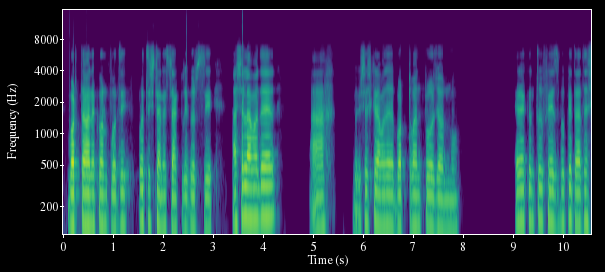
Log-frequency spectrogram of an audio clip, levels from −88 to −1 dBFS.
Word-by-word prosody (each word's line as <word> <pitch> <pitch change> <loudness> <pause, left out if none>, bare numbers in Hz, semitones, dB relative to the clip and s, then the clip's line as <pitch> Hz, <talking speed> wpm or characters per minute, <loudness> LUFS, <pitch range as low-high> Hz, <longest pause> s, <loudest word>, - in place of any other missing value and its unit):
বর্তমানে 135 0 +7
কোন 130 -1 +2
পতি 130 +1 -2 0.3
পতিষ্ঠানে 135 -3 -1
চাকরি 125 +1 -1
করছি। 125 0 -4 0.6
আসলে 155 +4 +3
আমাদের, 155 +1 +5 0.9
আহ 125 +1 0 0.7
বিশেষ 140 -2 -5
করে 140 -2 +3
আমাদের 130 0 +2
বর্তমান 130 0 -1
প্রজন্ম 120 -3 -1 1.3
এরা 140 +1 +3
কিন্তু 145 +1 -4 0.2
ফেসবুকে 140 +1 -2
তাদের 135 +1 +1
135 Hz, 100 wpm, -24 LUFS, 125-140 Hz, 1.3 s, বর্তমানে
